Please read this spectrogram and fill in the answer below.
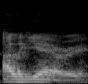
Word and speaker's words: Alighieri: have Afridi I'm going to pretend allow to pronounce it yeah Alighieri Alighieri cool good that sounds better how I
